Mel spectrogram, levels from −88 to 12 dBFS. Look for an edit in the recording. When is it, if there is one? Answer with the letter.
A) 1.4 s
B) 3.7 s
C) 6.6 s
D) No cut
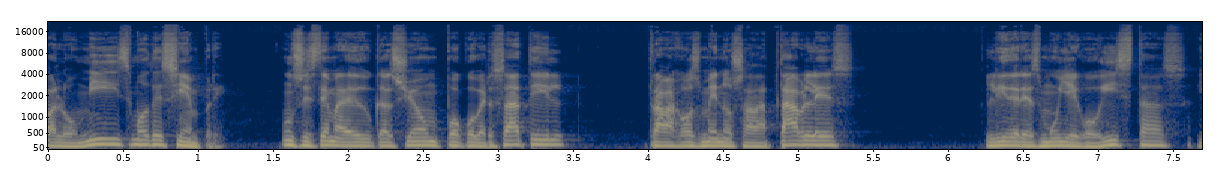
D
